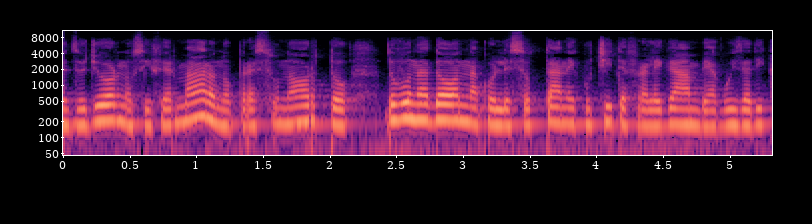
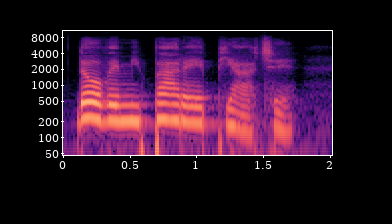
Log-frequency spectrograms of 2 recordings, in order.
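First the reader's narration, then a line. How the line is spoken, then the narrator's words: Low voice. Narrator (Italian): rispose a voce bassa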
